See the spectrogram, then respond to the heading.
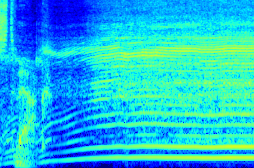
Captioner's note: chainsaw noises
